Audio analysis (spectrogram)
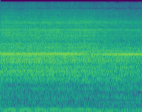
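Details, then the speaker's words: Mini mill just fitted with a Little Machine Shop belt-drive conversion: steady high-pitched DC motor whine over an even cooling fan rush, no knocks or rubbing; runs normally. "so here we go and we turn it on you can hear the cooling fan running and there's a high-pitched whine from the mayor of DC motor"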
